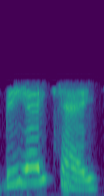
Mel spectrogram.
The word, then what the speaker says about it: Baktamarian: for our listeners, I want you to, her last name is Baktamarian. So for me to be able to pronounce that, I hope I did it justice. I hope I did it well.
